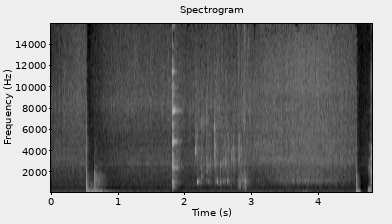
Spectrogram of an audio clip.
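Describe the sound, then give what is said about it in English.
Pineapple kombucha being poured into a glass with a short burst of bubbly, gurgling splashes, framed by dull clunks of the bottle or glass being set down. No one speaks. “All right, let's pour this.”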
